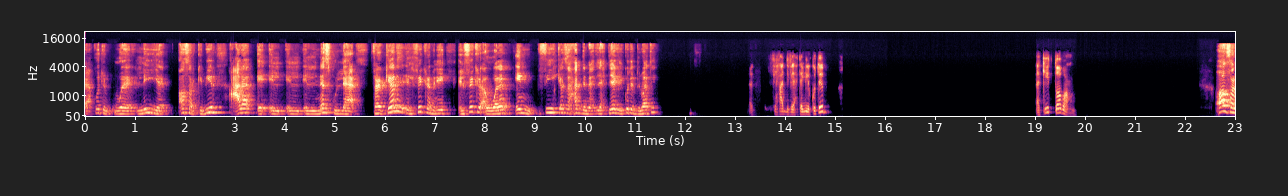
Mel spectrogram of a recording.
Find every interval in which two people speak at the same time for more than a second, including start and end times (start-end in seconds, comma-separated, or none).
none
